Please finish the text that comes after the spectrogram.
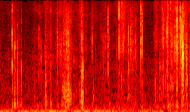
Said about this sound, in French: tu as ouvert euh, le petit sachet en papier et tu es en train de, de, semer des graines dans les fissures euh, qui contiennent un petit peu aussi de terreau.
